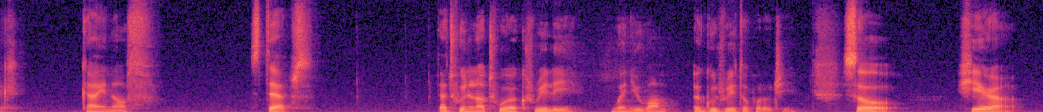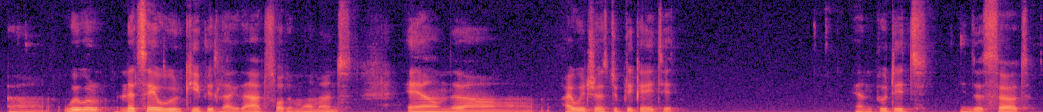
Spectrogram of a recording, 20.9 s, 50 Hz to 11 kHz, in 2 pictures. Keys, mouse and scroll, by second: 2.7-4.0 middle drag, 5.5-7.8 middle drag, 13.5-16.1 middle drag, 17.9 shift+d, 18.6-20.8 drag, 19.2 m.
